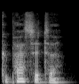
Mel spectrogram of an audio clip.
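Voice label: "capacitor", British English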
